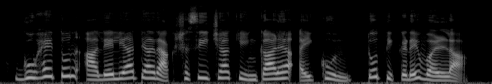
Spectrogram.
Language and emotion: Marathi, neutral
